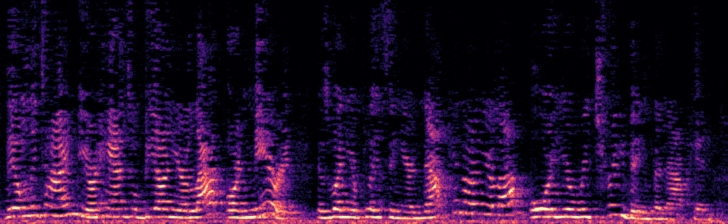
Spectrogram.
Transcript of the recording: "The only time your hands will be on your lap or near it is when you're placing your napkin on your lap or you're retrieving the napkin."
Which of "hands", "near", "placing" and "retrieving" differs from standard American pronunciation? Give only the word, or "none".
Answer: none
